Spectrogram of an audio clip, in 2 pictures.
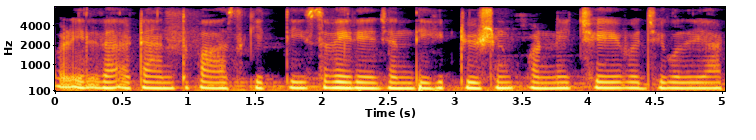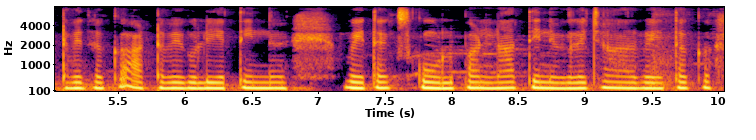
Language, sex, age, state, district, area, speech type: Dogri, female, 18-30, Jammu and Kashmir, Samba, rural, spontaneous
